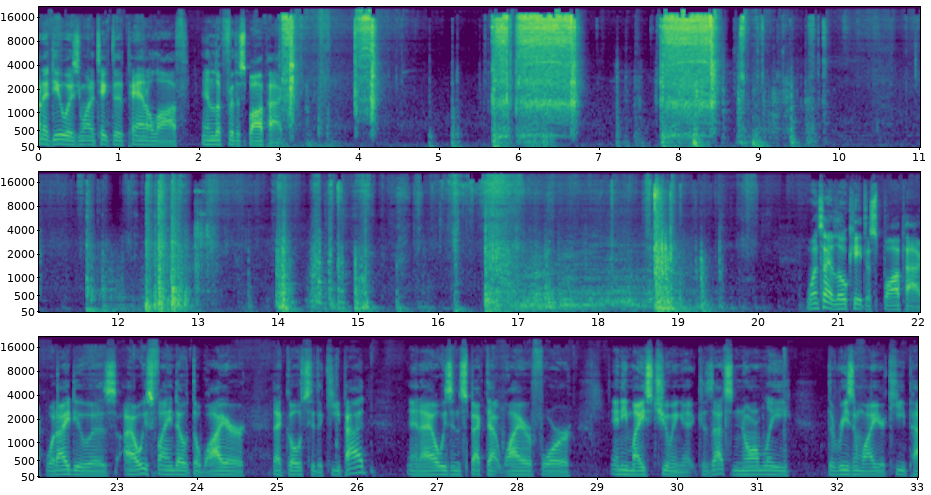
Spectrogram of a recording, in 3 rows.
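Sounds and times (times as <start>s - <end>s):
power drill driving out screws: 3.9s - 4.3s, 5.6s - 6.8s, 7.7s - 8.6s
knocks and thuds: 11.6s - 13.1s, 13.9s - 17.0s.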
